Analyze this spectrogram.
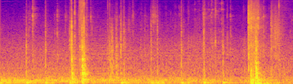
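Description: A wooden door swings open.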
